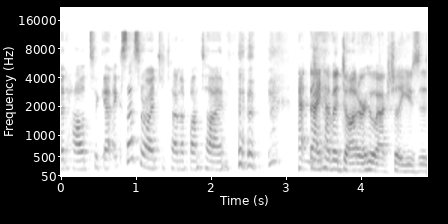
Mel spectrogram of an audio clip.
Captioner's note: laughs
